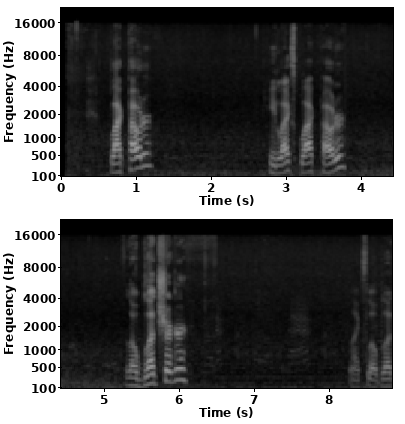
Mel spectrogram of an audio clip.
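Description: A woman speaks calmly close by, in short phrases.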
